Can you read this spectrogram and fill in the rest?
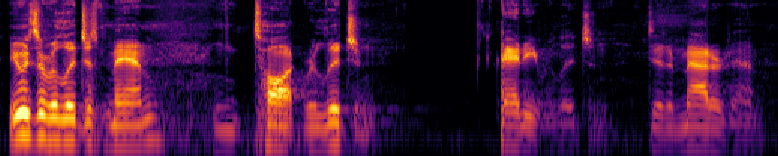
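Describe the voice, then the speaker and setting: A man playing a grave, weary army general in a live staged reading, speaking in measured, declamatory phrases. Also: fairly low pitch, animated, natural voice. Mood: solemn. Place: theatre stage before an audience. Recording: live theatre stage, long hall reverb.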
